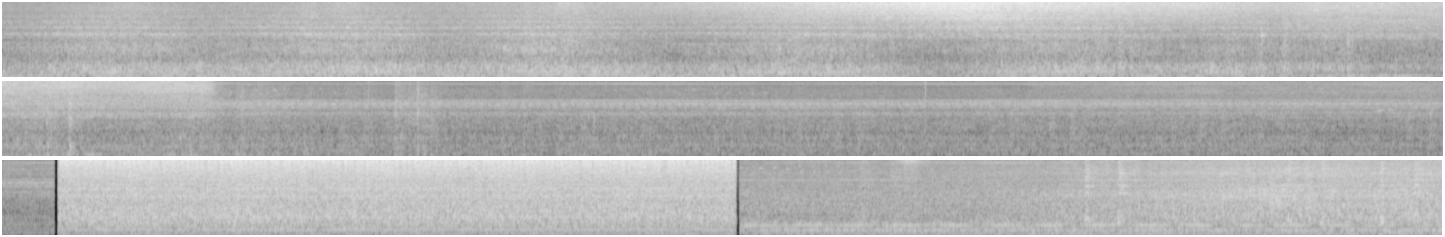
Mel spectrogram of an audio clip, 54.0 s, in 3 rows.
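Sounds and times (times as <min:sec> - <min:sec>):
train passing: 0:00.0 - 0:24.8, 0:32.4 - 0:54.0
train hiss: 0:05.6 - 0:25.4, 0:26.2 - 0:45.2, 0:47.1 - 0:48.6.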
